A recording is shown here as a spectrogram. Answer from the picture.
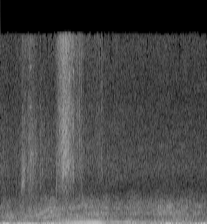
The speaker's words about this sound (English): And now we got a plane flying overhead, killing my buzz.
